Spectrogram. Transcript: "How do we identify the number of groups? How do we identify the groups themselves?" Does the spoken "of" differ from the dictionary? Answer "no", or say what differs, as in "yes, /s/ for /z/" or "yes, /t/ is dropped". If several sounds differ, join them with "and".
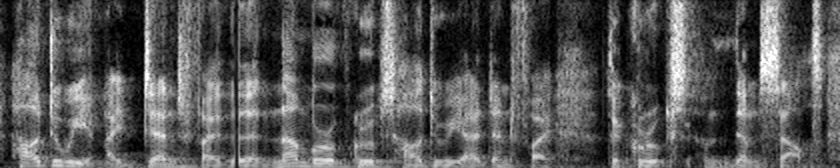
no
